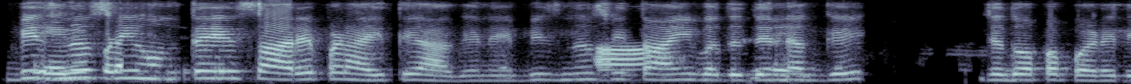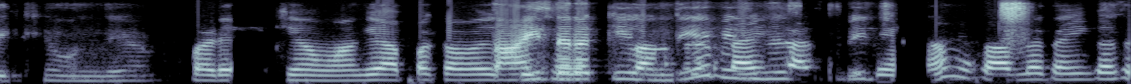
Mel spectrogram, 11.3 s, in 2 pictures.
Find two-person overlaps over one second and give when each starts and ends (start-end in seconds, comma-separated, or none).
8.3-10.2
